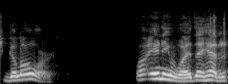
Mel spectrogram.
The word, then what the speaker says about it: Gaylord: It's spelled G A Y L O R D. They don't call it Gaylord. It's galore.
